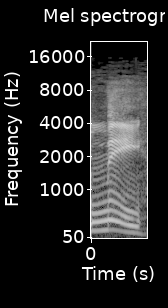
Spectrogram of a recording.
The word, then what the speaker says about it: Mii: This tiny money saver is called the Me, spelt with two I's, don't you know?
